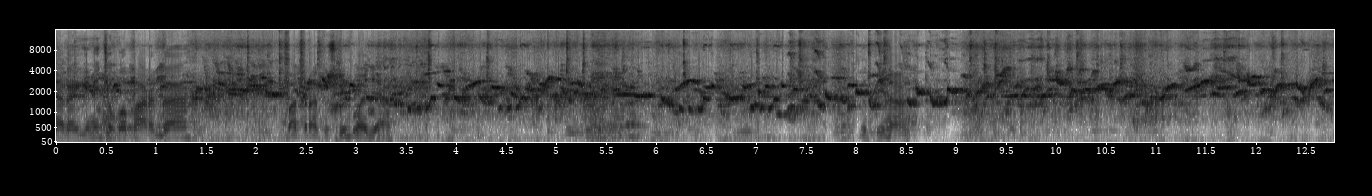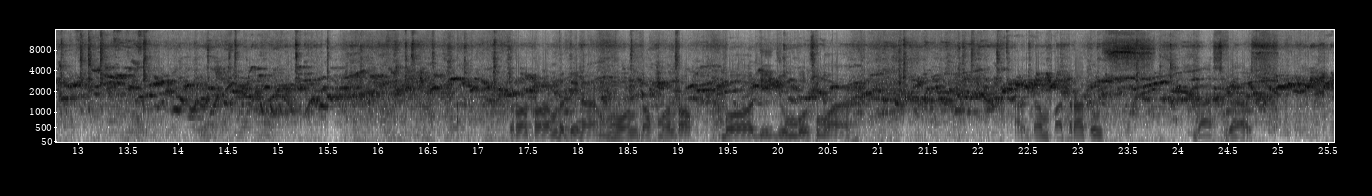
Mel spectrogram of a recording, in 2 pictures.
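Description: Many small caged birds chirp and twitter busily and close by.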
